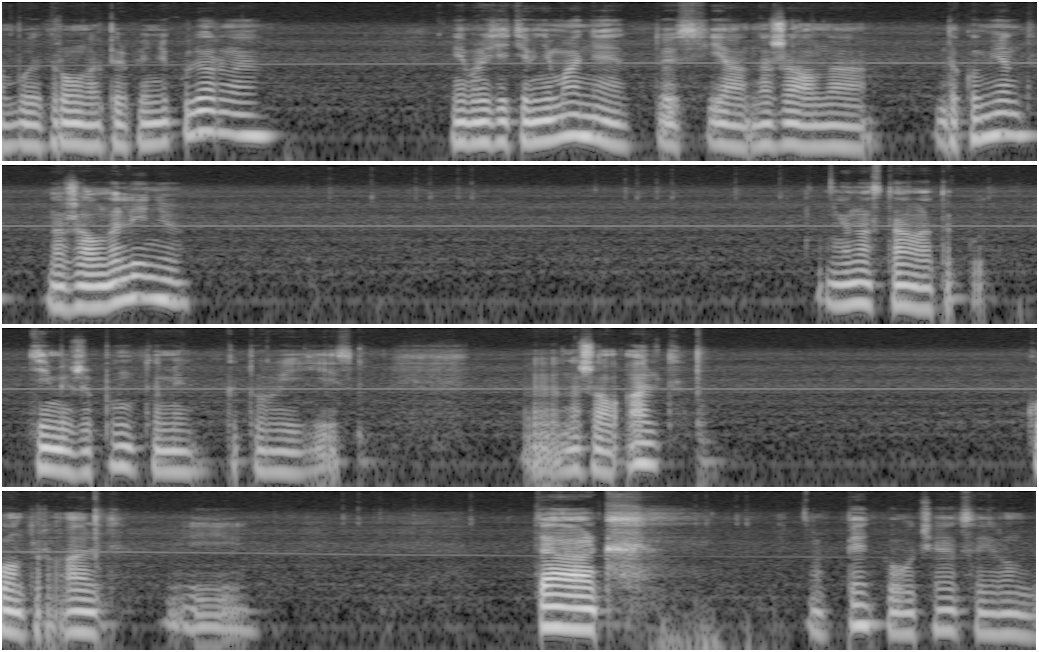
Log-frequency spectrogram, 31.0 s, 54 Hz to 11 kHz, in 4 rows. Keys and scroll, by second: 20.8 ctrl+d, 24.1 ctrl+d.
